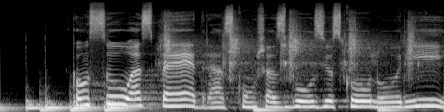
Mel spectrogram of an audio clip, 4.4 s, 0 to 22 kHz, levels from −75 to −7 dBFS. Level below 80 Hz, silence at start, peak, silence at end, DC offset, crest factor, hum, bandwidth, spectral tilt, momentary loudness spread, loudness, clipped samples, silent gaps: -32 dBFS; 0 s; 0 dBFS; 0 s; under 0.1%; 16 dB; none; 19.5 kHz; -5 dB/octave; 6 LU; -17 LUFS; under 0.1%; none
